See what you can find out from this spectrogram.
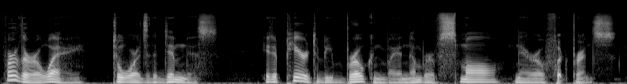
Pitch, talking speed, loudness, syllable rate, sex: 100 Hz, 165 wpm, -19 LUFS, 5.0 syllables/s, male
